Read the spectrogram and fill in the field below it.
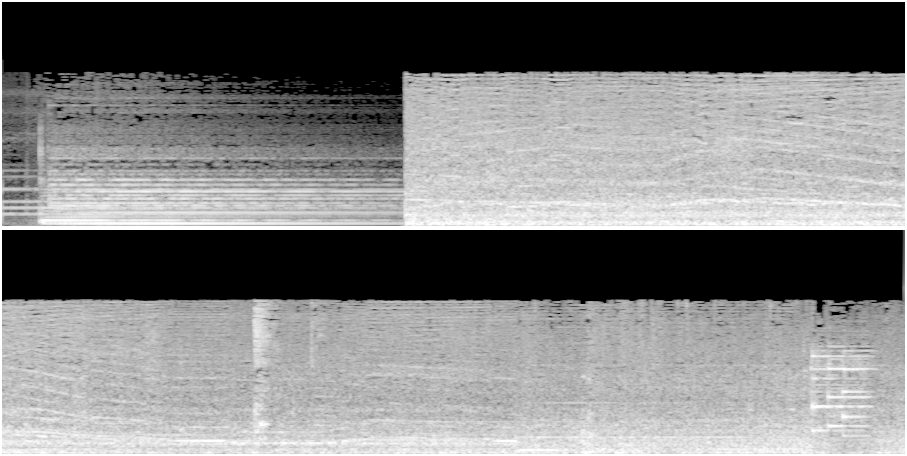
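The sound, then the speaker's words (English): A Prague tram clangs a short tonal warning, then rumbles along, its electric motor whining up and down in pitch over steady rattling wheels on the rails. “in order to convince you that the following events occurred in Prague in spring, we, the producers of the Harmony Frazier Show, will inject the highly realistic sounds of Prague trams.”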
